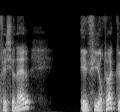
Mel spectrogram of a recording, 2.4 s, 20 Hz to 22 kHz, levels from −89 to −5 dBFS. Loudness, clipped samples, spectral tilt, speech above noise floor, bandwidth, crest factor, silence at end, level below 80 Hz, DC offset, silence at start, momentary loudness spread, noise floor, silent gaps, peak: -23 LUFS; under 0.1%; -6 dB/octave; 59 dB; 12.5 kHz; 16 dB; 0 s; -56 dBFS; under 0.1%; 0 s; 5 LU; -82 dBFS; none; -8 dBFS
